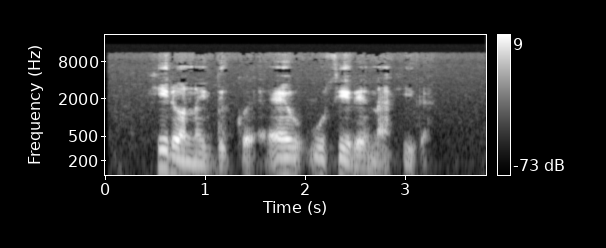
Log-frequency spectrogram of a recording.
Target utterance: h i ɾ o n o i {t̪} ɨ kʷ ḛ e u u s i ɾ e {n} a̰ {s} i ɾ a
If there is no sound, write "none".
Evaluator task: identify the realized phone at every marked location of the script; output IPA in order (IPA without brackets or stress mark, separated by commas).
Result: d̪, n, h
